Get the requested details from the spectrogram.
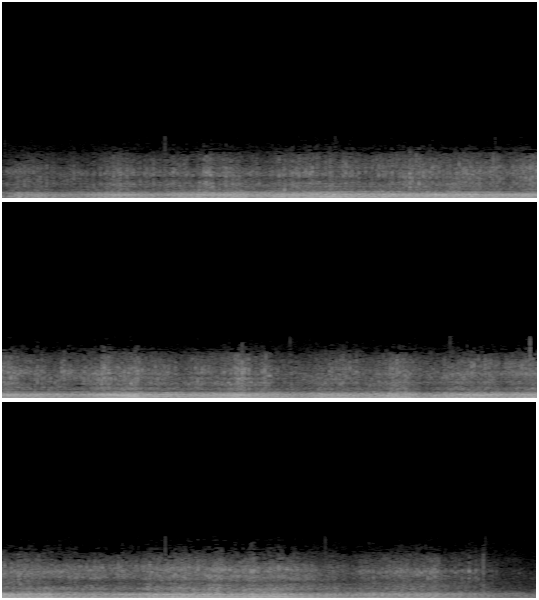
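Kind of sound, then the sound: vehicle, propeller plane engine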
